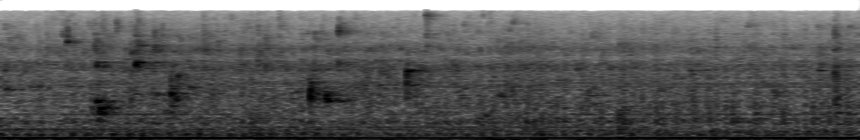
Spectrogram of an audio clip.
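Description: Running steam distiller: a steady low hum with water trickling and a few faint drips.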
